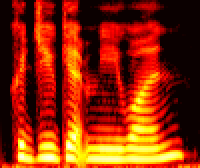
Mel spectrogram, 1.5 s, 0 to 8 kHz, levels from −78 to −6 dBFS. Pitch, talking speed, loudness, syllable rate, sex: 190 Hz, 200 wpm, -15 LUFS, 4.6 syllables/s, female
